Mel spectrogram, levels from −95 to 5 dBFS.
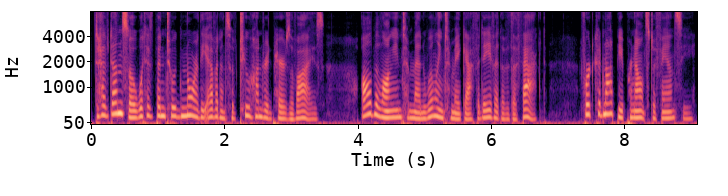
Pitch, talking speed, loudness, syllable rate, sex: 190 Hz, 230 wpm, -18 LUFS, 6.5 syllables/s, female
